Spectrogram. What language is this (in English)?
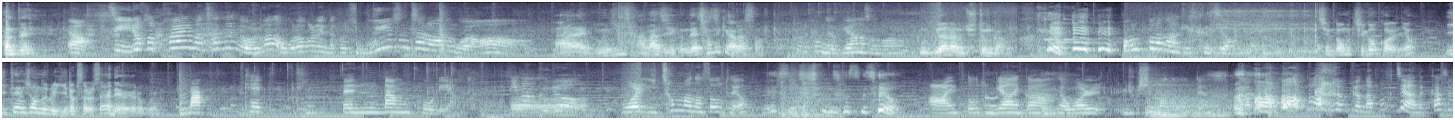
Korean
